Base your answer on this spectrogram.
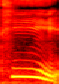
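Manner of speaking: rise-fall tone on ti, climbing high then dropping. Demonstrating the falling tone in a tone lesson: rising then falling tone on ti. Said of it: "observăm aici tonul căzător... pornim de jos, atingem un ton înalt și apoi coborâm".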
